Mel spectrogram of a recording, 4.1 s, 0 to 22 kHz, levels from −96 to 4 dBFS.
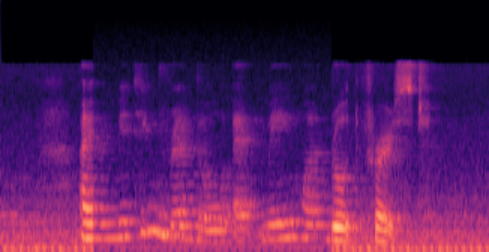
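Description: At 0.77 s the speech suddenly turns roomy and hollow. The bass thins out, and the level drops by around 10 dB. Background noise becomes audible, roughly 35 dB below the speech. This is a switch to a distant microphone. The likely cause is that the close microphone's signal dropped out and a far-off one took over, picking up more room than voice. At 2.76 s the sound snaps back abruptly to its close, full tone.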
